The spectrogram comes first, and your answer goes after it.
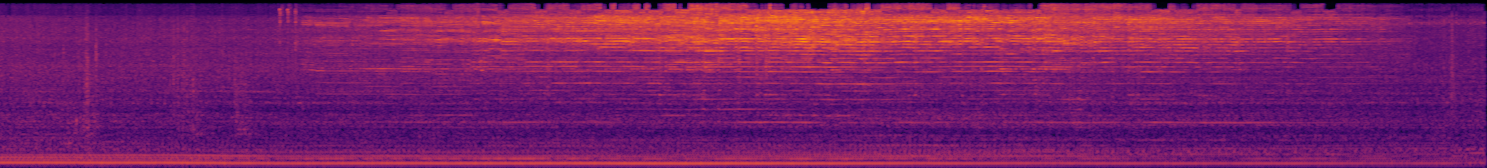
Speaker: are your wheels making obnoxious noises like this it's more than likely the brake pad wear indicator letting you know that your brake pad life is dangerously low and that it's time for new brakes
